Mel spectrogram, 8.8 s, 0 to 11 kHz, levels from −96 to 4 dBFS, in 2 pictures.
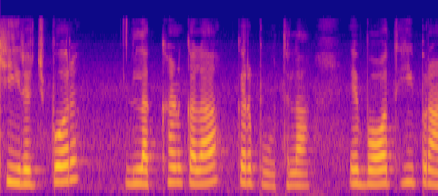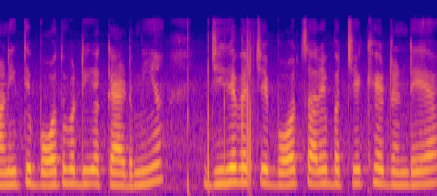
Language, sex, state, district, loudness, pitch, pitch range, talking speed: Punjabi, female, Punjab, Kapurthala, -19 LUFS, 230 Hz, 220-245 Hz, 145 wpm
